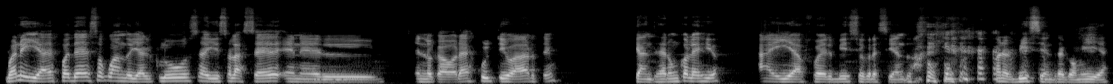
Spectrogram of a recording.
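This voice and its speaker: A man's voice: medium pitch, moderate pace, no room sound. Chatty Colombian Caribbean man. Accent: Colombian Caribbean Spanish. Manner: relaxed, chatty storytelling with frequent laughs. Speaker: podcast guest. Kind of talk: casual conversational interview.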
